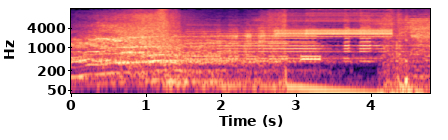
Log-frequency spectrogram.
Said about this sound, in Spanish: El claxon en tu auto es solo para una emergencia, no para faltar al respeto a los demás.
